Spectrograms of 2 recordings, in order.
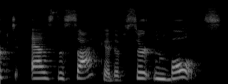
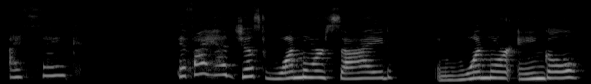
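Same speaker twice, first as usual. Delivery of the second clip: higher, small quadrilateral character voice; 5 semitones higher than usual. Acted. Quadrilateral asks the shapeshifter for one more side, higher voice. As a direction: ask hopefully in a higher little voice.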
